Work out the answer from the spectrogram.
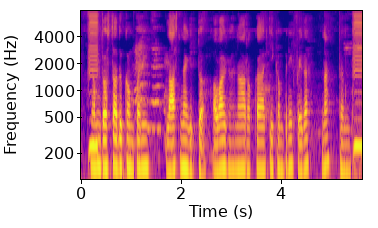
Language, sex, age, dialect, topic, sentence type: Kannada, male, 31-35, Northeastern, banking, statement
